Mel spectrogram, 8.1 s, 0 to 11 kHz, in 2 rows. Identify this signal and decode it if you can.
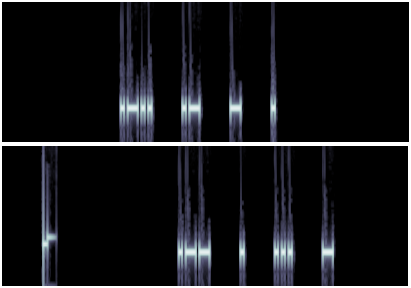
Morse code, heard as a keyed tone, about 34 wpm, spaced as for 20 wpm, 690 Hz. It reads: LATE WEST
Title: 3x Character Spacing - Top 500 Words - 35wpm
